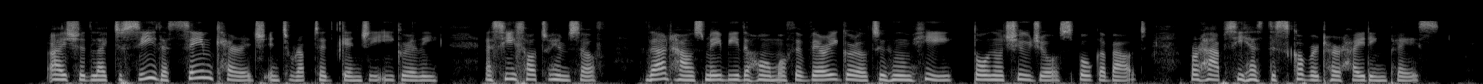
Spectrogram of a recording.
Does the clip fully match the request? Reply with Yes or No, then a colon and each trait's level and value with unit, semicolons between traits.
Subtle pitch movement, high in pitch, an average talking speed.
Yes: narrow, 2.2 semitones; high, 205 Hz; average, 160 wpm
